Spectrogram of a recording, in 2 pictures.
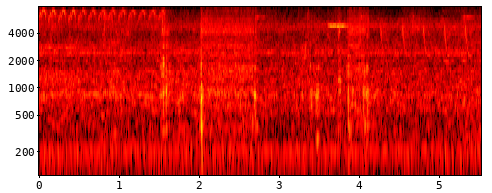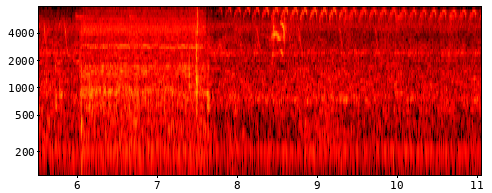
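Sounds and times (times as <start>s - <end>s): small birds chirping: 0.0s - 11.0s
bird trilling: 1.4s - 4.4s, 5.3s - 7.8s
hiss: 2.0s - 2.8s, 6.0s - 7.7s.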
